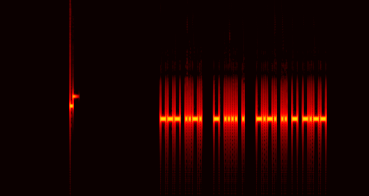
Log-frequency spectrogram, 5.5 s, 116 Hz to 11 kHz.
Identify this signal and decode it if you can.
Morse code, heard as a keyed tone, about 44 wpm, 700 Hz. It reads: OF THE CITY
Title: Sets of 3 Words 45wpm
